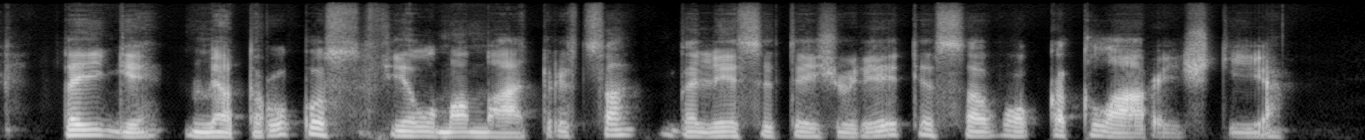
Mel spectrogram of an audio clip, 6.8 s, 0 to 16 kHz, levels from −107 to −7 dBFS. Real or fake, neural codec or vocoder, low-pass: fake; codec, 32 kHz, 1.9 kbps, SNAC; 14.4 kHz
